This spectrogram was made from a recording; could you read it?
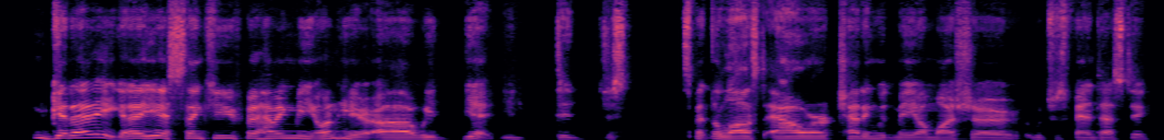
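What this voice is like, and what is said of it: Australian accent. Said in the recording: “accent, don't get it confused. That's not a Southern Alabama accent. He is from the down under. Australia”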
